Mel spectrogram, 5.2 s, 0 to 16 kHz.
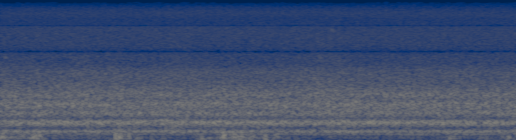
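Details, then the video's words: Swarm of thousands of honey bees over a driveway, recorded 05-11-21: a dense, steady buzzing drone with layered low hum bands, continuous and unbroken throughout, with faint low rumbling underneath. "Bee Swarm"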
